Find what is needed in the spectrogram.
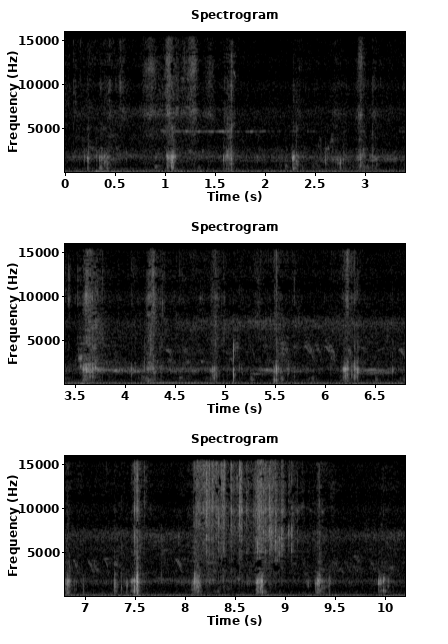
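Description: Footsteps crunching on dry ground and fallen coconut fronds, soft irregular crunches about twice a second, over a faint low hum.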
